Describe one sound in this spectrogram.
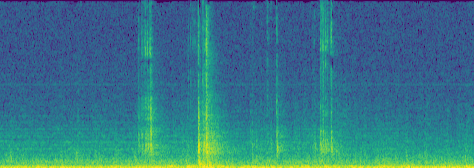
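A key scrapes and clicks into a lock.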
